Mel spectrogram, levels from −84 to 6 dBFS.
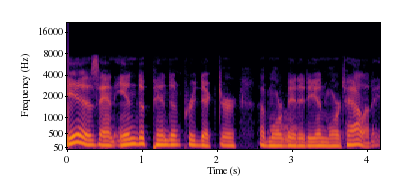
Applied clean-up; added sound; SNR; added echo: none; Brass instrument; 19 dB; none.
